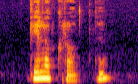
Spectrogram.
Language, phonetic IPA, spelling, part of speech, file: Polish, [ˌvʲjɛlɔˈkrɔtnɨ], wielokrotny, adjective, LL-Q809 (pol)-wielokrotny.wav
